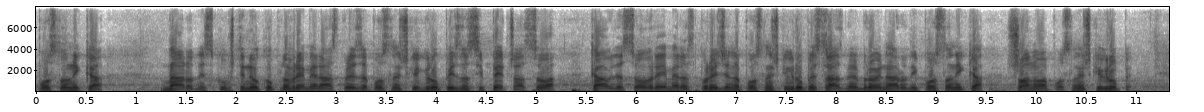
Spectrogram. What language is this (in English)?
Serbian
